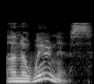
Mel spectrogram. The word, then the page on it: unawareness: British English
